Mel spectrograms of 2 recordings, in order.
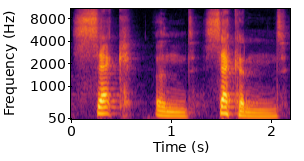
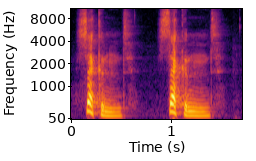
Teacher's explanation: Second syllable is the reduced syllable, so we use the schwa, and sometimes actually you can say it even without the schwa and just the nd at the end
